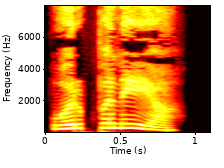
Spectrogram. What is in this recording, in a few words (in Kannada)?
"ಒರ್ಪನೆಯ", Kannada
